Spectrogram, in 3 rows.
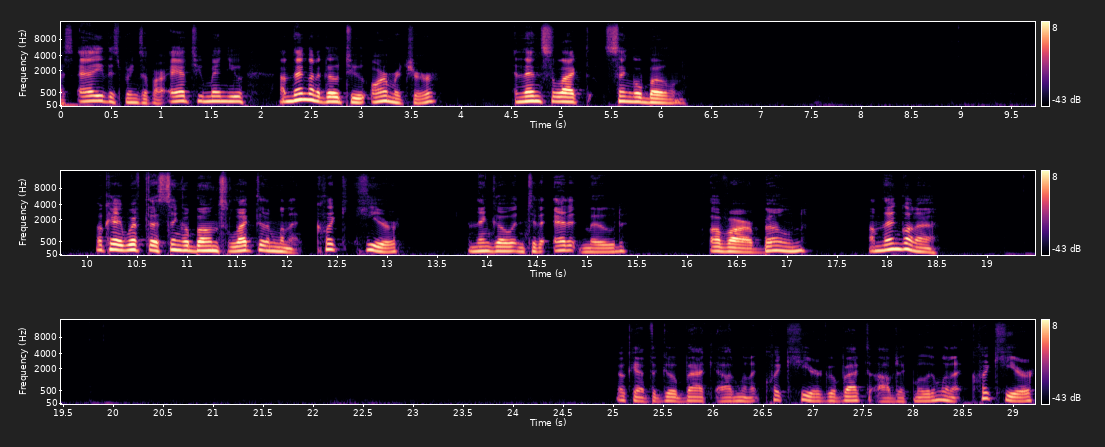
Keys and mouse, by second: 5.5 click, 8.9 click, 9.0 click.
